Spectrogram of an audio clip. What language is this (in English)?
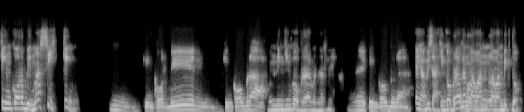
Indonesian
